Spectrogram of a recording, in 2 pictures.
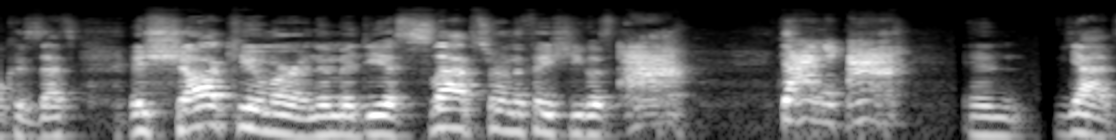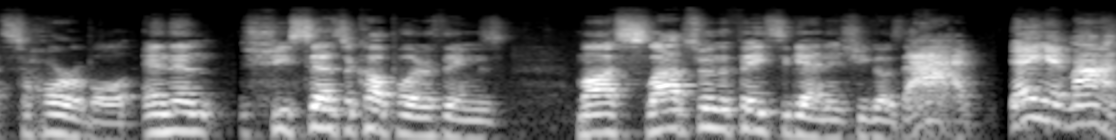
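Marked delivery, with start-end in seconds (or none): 3.1-4.5 annoying grandma yelp. Retold or imitated. Mocking the slapped grandma with a high yelp. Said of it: "saying in a really annoying voice". 10.1-11.1 annoying grandma yelp. Retold or imitated. Mocking the slapped grandma again, high yelp. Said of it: "saying in a really annoying voice".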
